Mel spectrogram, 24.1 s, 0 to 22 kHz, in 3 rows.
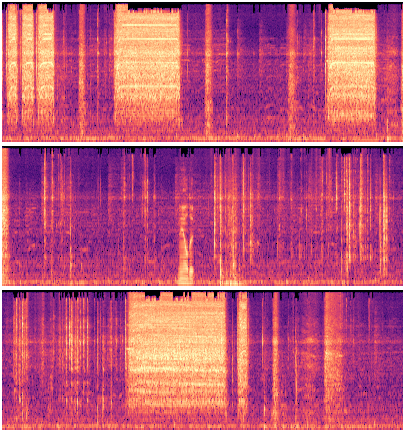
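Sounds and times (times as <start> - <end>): power drill drilling: 0.0 - 1.1, 2.2 - 3.6, 6.5 - 7.6, 18.5 - 21.0
handling clicks and knocks: 12.2 - 18.5.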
